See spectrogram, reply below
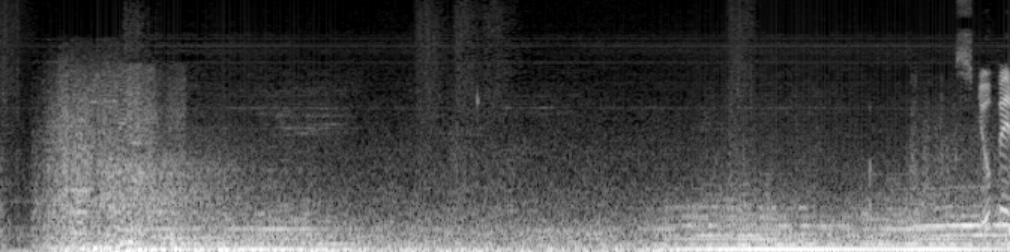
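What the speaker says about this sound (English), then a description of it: "Stupid freaking portal storm." A portal storm rumbles through Abiotic Factor gameplay as a deep, heavy roar that swells, eases off and builds again over several seconds, with sharp crackling zaps scattered across it and a voice talking over it.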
